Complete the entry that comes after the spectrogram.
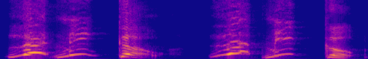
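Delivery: very high, loud piglet squeal; panicked high squealing plea. A narrator's reading. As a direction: squeal to get free. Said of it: "The piglet kicked and squealed".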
